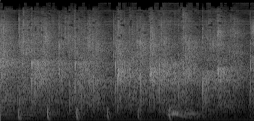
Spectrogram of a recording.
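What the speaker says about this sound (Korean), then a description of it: "박수!" Church revival congregation claps in time, a short run of evenly spaced, moderately loud claps with faint voices mixed in.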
